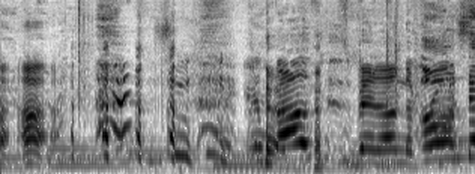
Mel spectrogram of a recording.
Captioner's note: laughter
